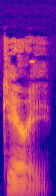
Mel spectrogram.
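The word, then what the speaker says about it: Gerry: still a grieving widower Jerry pronounced Gary cried real tears during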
